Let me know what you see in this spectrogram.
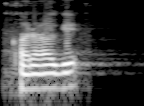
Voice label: "karaage", Japanese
